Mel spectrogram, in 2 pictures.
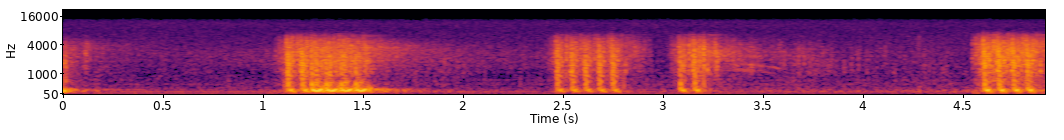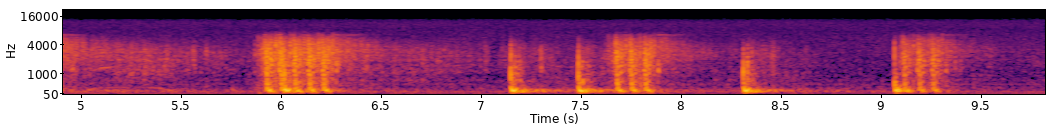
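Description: Cold War British army infantry section firing rifles and a machine gun: repeated loud bursts of automatic fire and single cracks at irregular intervals, some rapid clusters, with no talking.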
